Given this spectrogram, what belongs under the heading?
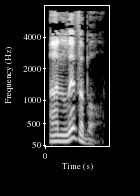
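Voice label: "unlivable", English, British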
